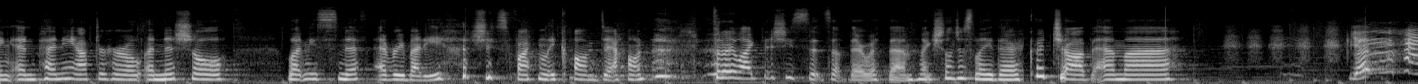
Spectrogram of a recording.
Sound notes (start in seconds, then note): 4.4 chuckles; 12.1 sniffing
